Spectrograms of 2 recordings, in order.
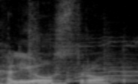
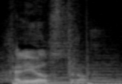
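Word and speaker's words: Cagliostro: Cali... Cali... Mm, cum e? Cali... Caligliostrono Shiro. Just nici, niciodată n-am știut să îi, uh, să-l pronunț așa, Lupin the Third, The Castle of Caligostro, uh, Caliostro, așa, Caliostro, bine, bine am zis, care e obviously scris, regizat de Hayao Miyazaki.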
